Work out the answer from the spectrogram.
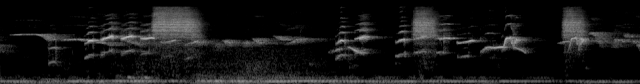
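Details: White-rumped shama lure song with rapid 'crecetan' chatter, used to make birds sing: twisting whistled phrases broken by three loud hissing rasping bursts over a steady low hum.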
